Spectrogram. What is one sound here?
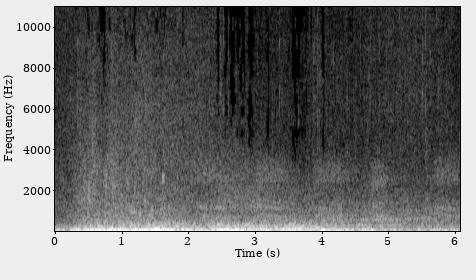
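A deep magical rumble roars loudly, then slowly fades.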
